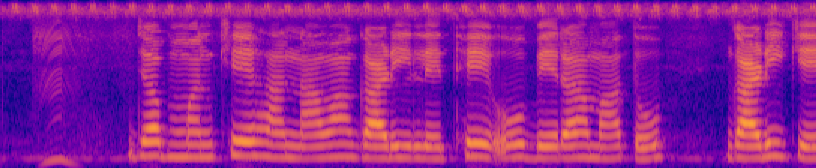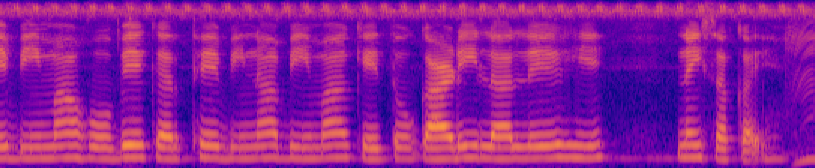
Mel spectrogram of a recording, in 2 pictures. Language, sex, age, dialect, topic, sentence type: Chhattisgarhi, female, 31-35, Eastern, banking, statement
